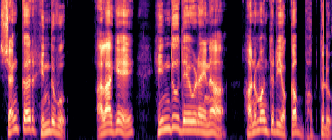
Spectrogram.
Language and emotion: Telugu, neutral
